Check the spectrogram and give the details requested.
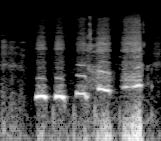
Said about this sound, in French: j'ai appris un truc à l'école, à la récré, j'ai plus appris là, euh, qui était de souffler dans mes mains et de faire comme de la flûte. C'est-à-dire si tu me tiens le micro là deux secondes, tiens-moi le micro, euh, tu vois ça, ça, ça fait comme ça.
